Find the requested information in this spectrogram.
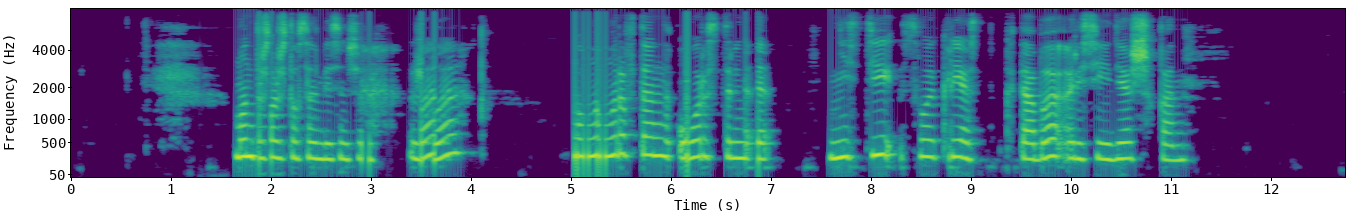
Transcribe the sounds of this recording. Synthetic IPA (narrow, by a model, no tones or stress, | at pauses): mʊnt̪ʒʏzt̪ʰoqsɑnbe̞sɪnʃɪ | ʒəəlˠə | moɴəɴəɾo̞ft̪əɴwo̞ɾəst̪ʰɪlɪn | nʲest̪ijsvo̞jkrʲe̞st̪̚kʲʰɪ̥t̪ɑbəɾe̞se̞jd̪e̞ʃə̥qːɑn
